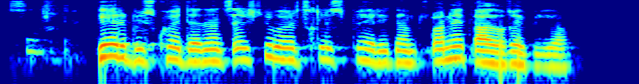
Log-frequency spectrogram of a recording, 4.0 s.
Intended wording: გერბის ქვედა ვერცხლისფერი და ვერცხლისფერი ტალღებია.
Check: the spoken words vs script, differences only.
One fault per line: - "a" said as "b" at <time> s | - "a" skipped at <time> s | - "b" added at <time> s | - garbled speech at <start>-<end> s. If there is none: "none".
- "ნაწილში" added at 1.3 s
- "ვერცხლისფერი" said as "მწვანე" at 2.6 s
